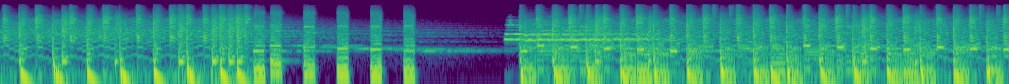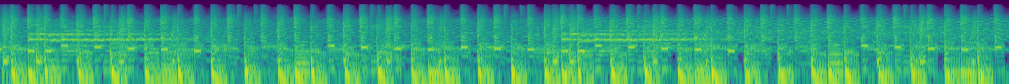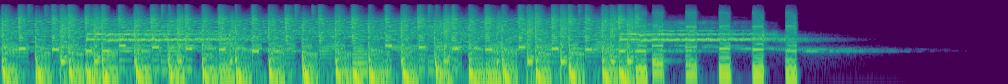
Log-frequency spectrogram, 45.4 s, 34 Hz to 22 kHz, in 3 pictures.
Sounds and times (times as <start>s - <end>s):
Electronic music: 0.0s - 43.4s.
